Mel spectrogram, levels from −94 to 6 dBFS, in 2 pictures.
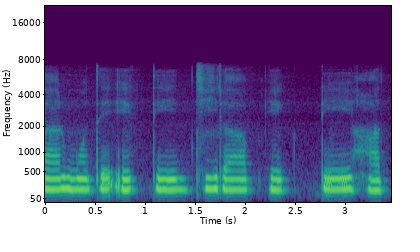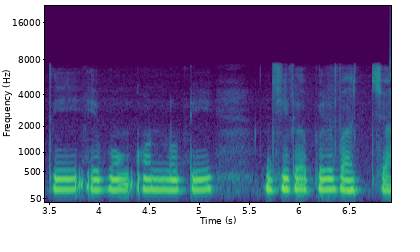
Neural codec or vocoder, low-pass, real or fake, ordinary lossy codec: none; none; real; none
